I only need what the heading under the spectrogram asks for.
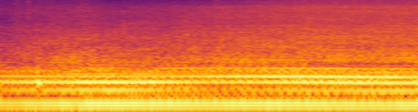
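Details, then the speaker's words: Acura/Honda Integra (DA) bought cheap, running after a hidden fuel pump switch under the rear seat was turned on: strong, even engine note at steady speed, smooth firing with no misses, knocks or rattles; engine healthy. "She sounds really good. Listen to that. Woo! Man, it actually sounds good."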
